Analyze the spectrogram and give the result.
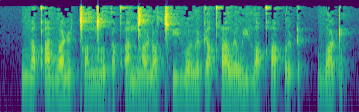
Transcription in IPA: v ʊ˧ qʼ ʊ˦˨ v ɔ˧ ɳ y˨ ǀ ɔ˨ ŋ͡ǀ o˨ ɡ ʊ˧ qʼ y˧ ŋ͡ǀ ɔ˨ ɳ ɔ˧ ǀʰ y˦ v o˦˨ l o˧ ʈ y˦ qʰ ʉ˧ w ɵ˨˦ w y˧ v ɔ˧ qʰ o˨ h o˨ ʈ | v ɔ˨ ʈ

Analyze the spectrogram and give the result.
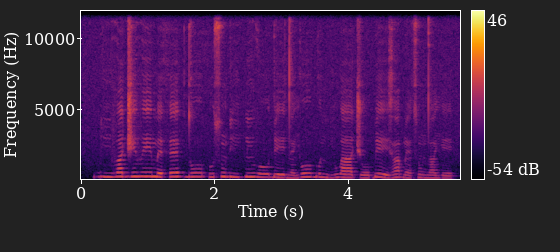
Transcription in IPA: ɓ iː˧ v a˦ d͡ʒ e˦ v eː˦ m ɛ˧ h ɛ˦ | d oː˦ h u˧ s ũ˦ ɗ iː˧ k͡p ĩ˦ v oː˧ ɗ eː˧ d ɛ̃˨ j oː˦ ɡʷ i˧ ŋ i˨˦ w aː˧ t͡ʃ oː˨ ɓ eː˦˨ ɣ ã˦ ɓ ɛ̃˨ s ũ˧ d ã˨ j e˨

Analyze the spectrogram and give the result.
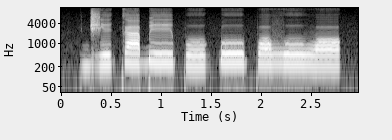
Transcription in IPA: d͡ʒ e˨ k a˦ ɓ eː˦ p oː˨ k͡p oː˦ p ɔ˦ v oː˦ β ɔ˦

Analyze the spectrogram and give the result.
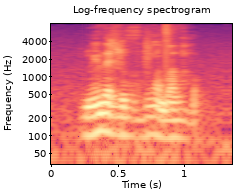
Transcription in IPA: b ẽ ð ɛ ɮ u ɣ o̤ v ẽ dˤ ɤ ð ɔ̤

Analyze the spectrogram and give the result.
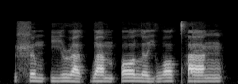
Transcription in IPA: ʂ ə˨˩ m ʔ i˨˩˨ ɹ a˨˩ t̚ w a˨˩ m ʔ ɔ˧ l ə˨˩ j w ɔ˧ t̪ʰ a˧ ŋ

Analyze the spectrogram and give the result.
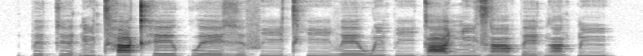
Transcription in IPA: p ɪ˨ k ɪ˨ ɗ ĩ˨ tʰ a˦ kʰ eː˦ kʷ eː˦˨ ɣ ɪ˨ f iː˨ tʰ iː˨ β eː˦ w ĩ˦ p iː˨ ɡ aː˦ ɲ ĩ˦ z ã˨˦ p e˦ ɡ ã˨ k͡p ĩ˦

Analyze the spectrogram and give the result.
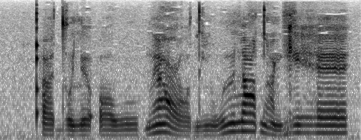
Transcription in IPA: qʼ ɯ˩ d o˩ lʲ ɔ˩ ʔ ɔ˩ w u˩ b ɛ̃˥ ʕ ɔ˩ d ĩ˩ w ɯ˥ l ɤ˥ dˤ ĩ˩ ɡʲ e˥ ɦ ɛ˥

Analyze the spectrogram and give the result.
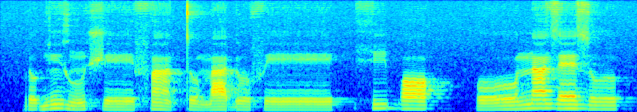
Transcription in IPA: ɾ ʊ˨ ɡ ĩ˦ ɣ ũ˨˦ ʃ eː˨ f ã˦˨ t ʊ˦˨ m a˦ ɗ ʊ˦ f eː˦ | h i˦ b ɔ˦ | oː˨˦ n ã˦ z ɛ˦ z ʊ˦

